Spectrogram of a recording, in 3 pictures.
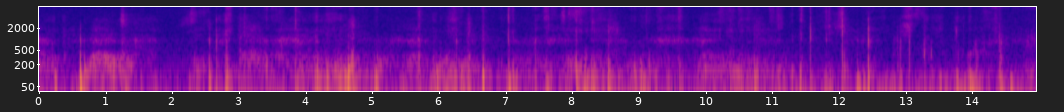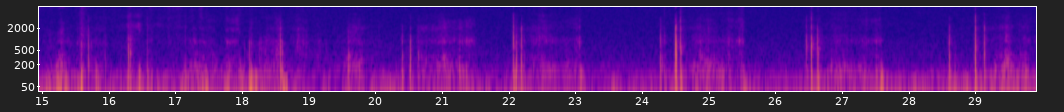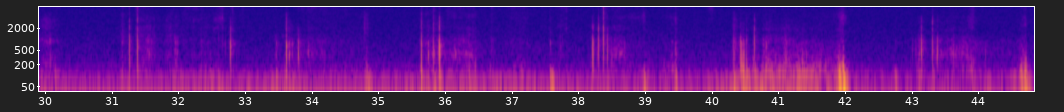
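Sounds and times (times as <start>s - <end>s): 
makeup being tapped and scratched: 0.0s - 23.2s, 24.2s - 25.6s, 26.4s - 27.7s, 28.6s - 30.3s, 31.1s - 35.0s, 35.6s - 39.6s, 40.2s - 42.1s, 43.0s - 44.8s.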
